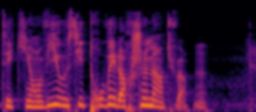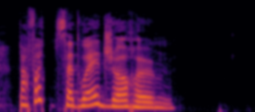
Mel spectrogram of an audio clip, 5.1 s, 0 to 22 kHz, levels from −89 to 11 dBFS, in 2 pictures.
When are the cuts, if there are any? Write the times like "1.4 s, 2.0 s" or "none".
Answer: 3.0 s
